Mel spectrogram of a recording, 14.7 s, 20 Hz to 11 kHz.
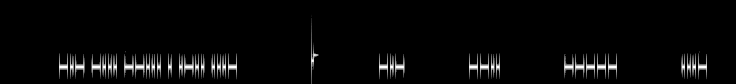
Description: Morse code, heard as a keyed tone, about 21 wpm, spaced as for 11 wpm, 700 Hz. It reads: KB7ELV KZ0V
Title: USA Call Signs - 8x Character Spacing - 22wpm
